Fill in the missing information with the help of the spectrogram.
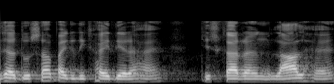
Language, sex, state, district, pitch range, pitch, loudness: Hindi, male, Jharkhand, Garhwa, 130-140 Hz, 135 Hz, -18 LUFS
